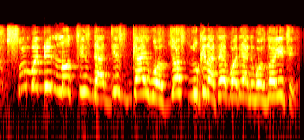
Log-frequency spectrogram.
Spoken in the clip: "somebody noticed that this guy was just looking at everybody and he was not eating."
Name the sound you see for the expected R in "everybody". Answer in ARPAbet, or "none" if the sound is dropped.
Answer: none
